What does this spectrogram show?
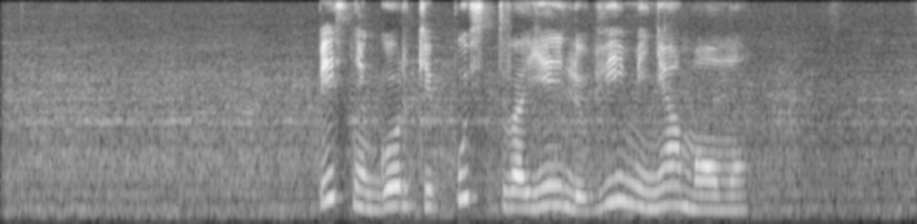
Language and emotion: Russian, neutral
